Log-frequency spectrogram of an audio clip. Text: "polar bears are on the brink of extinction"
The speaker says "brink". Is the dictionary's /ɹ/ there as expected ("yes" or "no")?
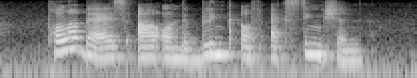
no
